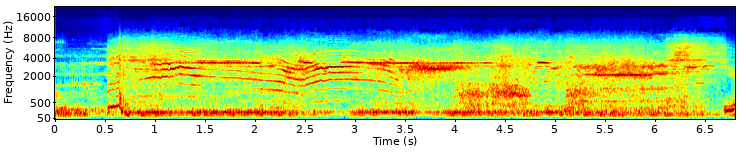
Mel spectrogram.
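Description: A cat yowls and meows in a long, loud, wavering caterwaul from a horror film scene, close and continuous with shifting pitch, ending in a sharper cry.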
